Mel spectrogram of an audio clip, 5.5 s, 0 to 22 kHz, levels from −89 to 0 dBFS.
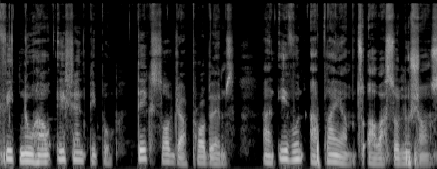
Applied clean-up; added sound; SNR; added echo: none; none; none; none.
